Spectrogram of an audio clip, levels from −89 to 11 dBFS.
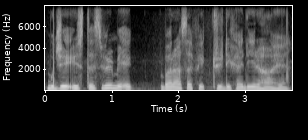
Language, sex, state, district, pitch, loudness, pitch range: Hindi, female, Arunachal Pradesh, Papum Pare, 195 Hz, -15 LUFS, 185-205 Hz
